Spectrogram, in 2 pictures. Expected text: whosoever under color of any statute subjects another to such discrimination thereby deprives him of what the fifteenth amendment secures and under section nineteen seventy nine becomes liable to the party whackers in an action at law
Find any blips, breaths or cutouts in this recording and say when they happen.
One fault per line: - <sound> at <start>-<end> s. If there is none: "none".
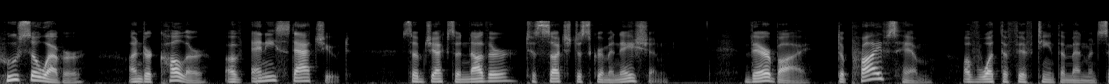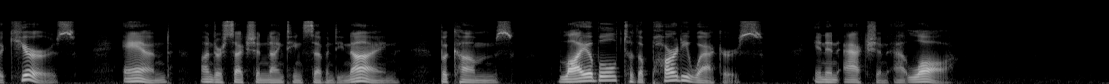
none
